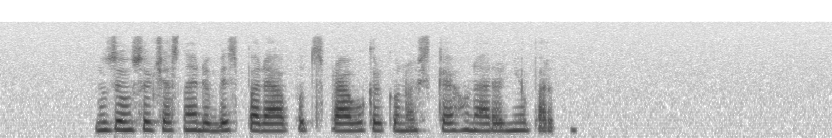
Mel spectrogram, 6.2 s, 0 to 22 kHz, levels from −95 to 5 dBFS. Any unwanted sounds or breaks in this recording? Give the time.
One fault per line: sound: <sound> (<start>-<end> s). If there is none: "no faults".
no faults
